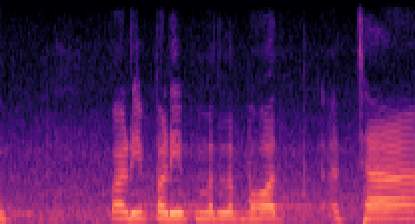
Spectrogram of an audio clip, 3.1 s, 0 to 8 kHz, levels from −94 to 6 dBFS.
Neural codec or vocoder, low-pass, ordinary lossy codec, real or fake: none; none; none; real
